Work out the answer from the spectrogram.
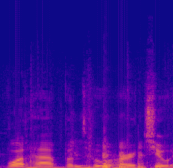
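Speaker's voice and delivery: normal talking voice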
